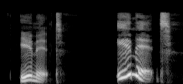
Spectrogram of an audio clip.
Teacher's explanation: in very fast, casual speech, you'll often hear isn't it reduced even more to just Innit.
